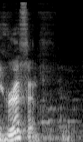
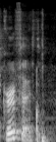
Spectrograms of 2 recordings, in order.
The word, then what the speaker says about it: Griffith: said Griffith and I said it's Andy Griffin I thought I sore is Andy Griffin I've heard it in my entire life and he was like no it's Griffith and then he later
